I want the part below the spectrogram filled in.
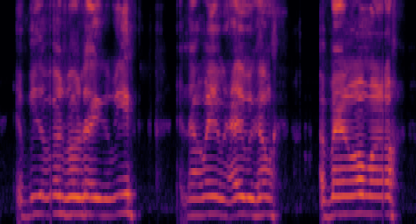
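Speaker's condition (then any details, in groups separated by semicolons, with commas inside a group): Cerebral palsy; wheelchair user; audible speech impairment, variable days, sometimes not understood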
